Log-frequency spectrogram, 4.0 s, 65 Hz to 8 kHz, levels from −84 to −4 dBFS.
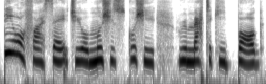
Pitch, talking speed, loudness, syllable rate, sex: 250 Hz, 150 wpm, -15 LUFS, 4.4 syllables/s, female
